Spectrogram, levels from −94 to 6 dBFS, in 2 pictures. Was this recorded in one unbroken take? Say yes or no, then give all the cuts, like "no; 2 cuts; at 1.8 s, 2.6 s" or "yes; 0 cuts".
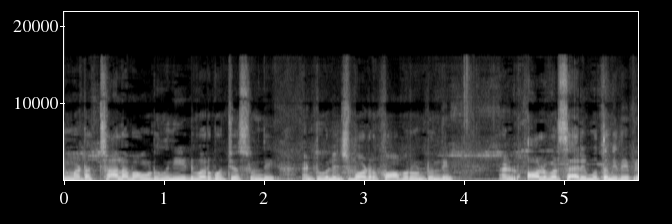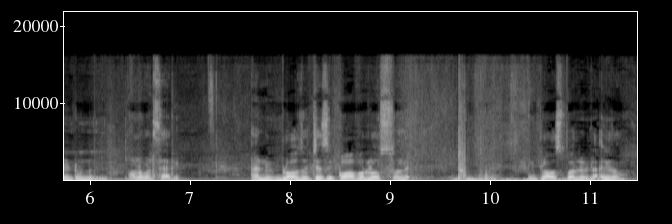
yes; 0 cuts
